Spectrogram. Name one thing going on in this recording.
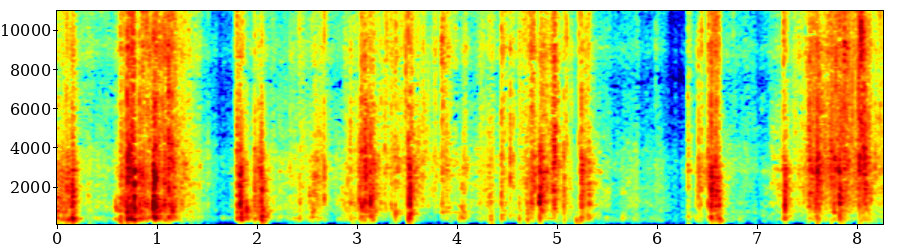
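Plastic bubble wrap crinkles and rustles under handling.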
